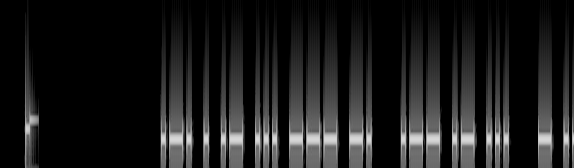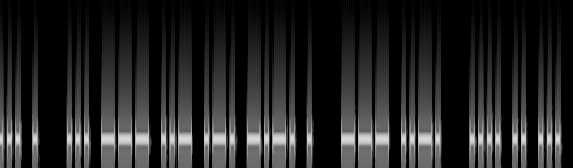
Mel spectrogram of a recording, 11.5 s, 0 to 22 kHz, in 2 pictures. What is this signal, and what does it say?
Morse code, heard as a keyed tone, about 28 wpm, 700 Hz. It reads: REASON WAS THE SOURCE OF HIS
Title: Sentences from Top 1000 Words - Review Part 5 - 28wpm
